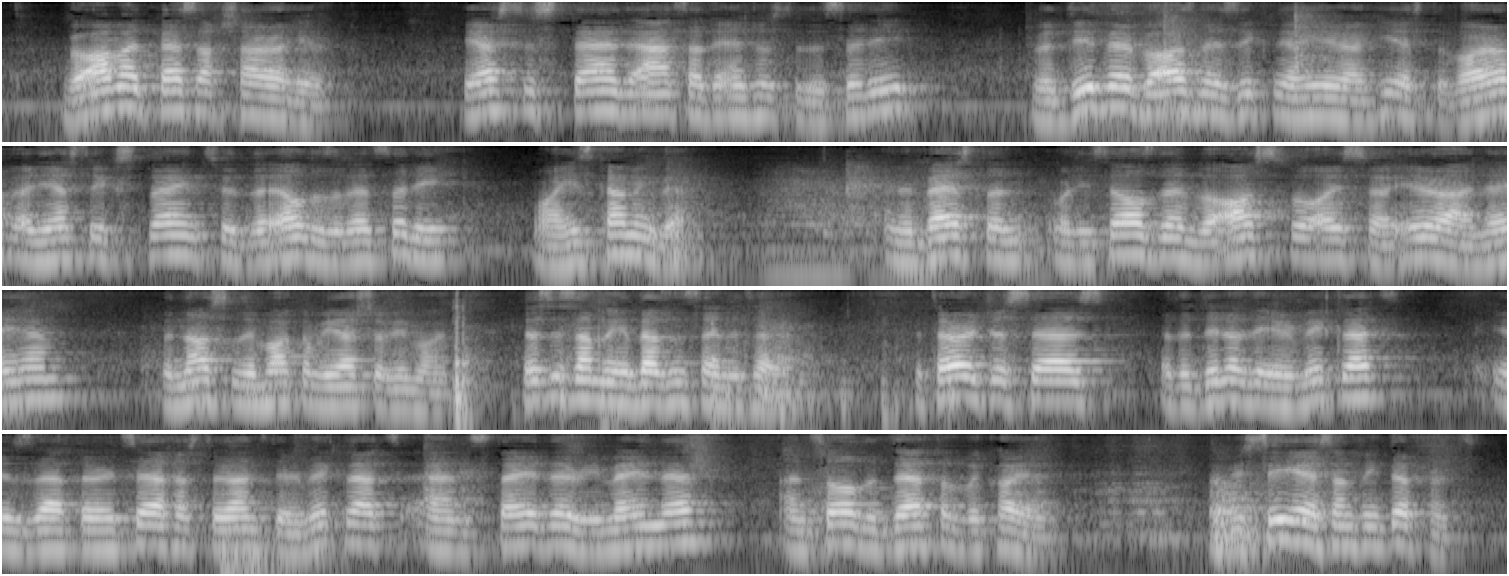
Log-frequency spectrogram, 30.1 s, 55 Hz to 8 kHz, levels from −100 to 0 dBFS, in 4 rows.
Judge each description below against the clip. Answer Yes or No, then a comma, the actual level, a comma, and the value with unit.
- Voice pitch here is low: No, medium, 155 Hz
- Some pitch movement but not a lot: Yes, average, 3.5 semitones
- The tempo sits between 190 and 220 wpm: No, average, 155 wpm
